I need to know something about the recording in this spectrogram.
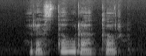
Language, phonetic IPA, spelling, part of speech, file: Polish, [ˌrɛstawˈratɔr], restaurator, noun, LL-Q809 (pol)-restaurator.wav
